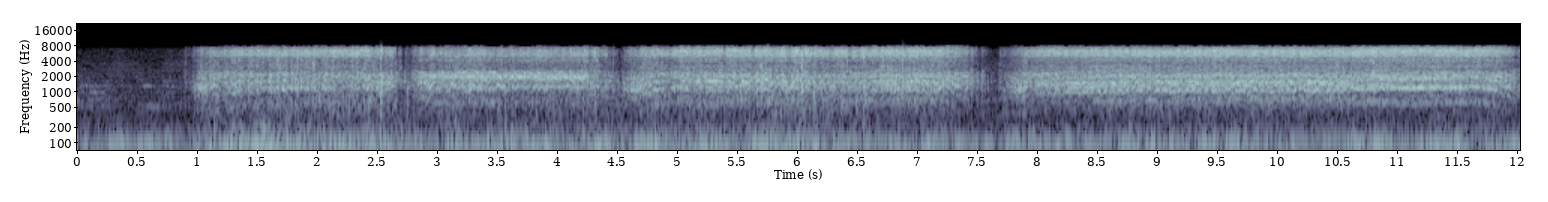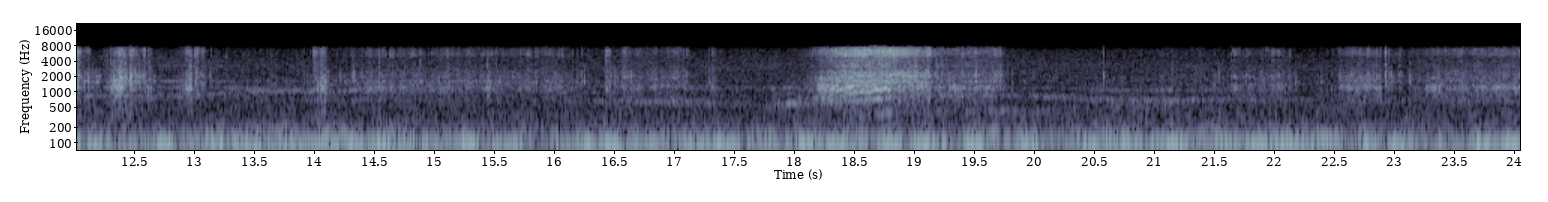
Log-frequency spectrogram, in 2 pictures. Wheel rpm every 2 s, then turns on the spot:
70, 130, 130, 120, 150, 140, 10, 20, 10, 40, 10, 20.
none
